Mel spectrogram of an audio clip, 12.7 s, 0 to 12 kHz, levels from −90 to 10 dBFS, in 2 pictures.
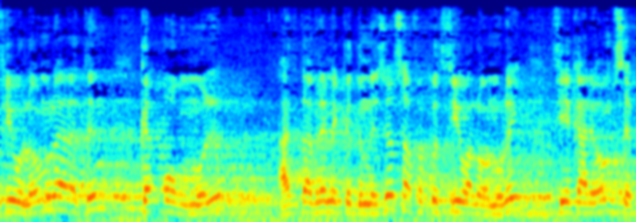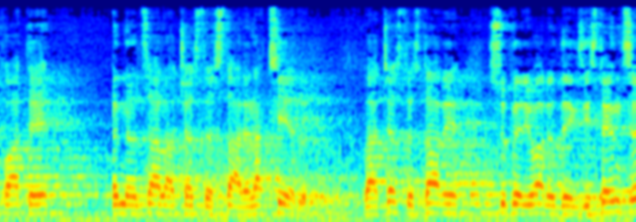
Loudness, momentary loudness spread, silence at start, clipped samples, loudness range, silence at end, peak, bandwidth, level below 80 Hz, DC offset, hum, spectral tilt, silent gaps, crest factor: -16 LUFS; 6 LU; 0 s; under 0.1%; 1 LU; 0 s; 0 dBFS; 11 kHz; -38 dBFS; under 0.1%; none; -6 dB/octave; none; 16 dB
